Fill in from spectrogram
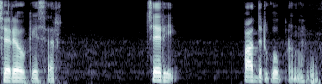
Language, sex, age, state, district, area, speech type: Tamil, male, 18-30, Tamil Nadu, Erode, rural, spontaneous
